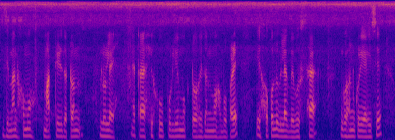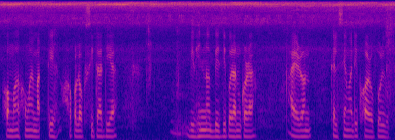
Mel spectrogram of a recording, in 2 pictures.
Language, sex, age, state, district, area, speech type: Assamese, male, 30-45, Assam, Lakhimpur, rural, spontaneous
